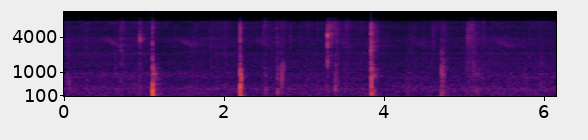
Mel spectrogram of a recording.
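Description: A basketball hitting the hoop and bouncing on the ground: four sharp thuds spread about a second apart, with a few lighter knocks between.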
